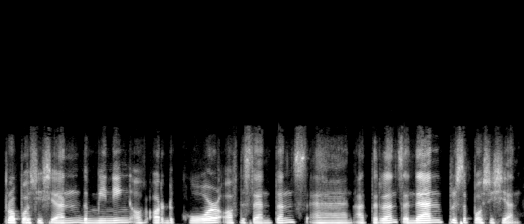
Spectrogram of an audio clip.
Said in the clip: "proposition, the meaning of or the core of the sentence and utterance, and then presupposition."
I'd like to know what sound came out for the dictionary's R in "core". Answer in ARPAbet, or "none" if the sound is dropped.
R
